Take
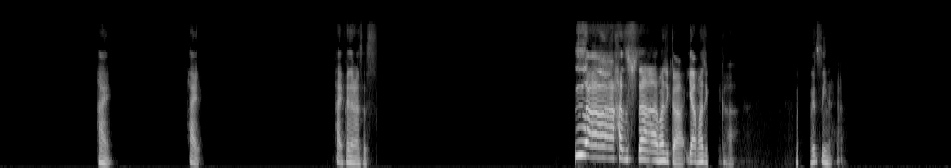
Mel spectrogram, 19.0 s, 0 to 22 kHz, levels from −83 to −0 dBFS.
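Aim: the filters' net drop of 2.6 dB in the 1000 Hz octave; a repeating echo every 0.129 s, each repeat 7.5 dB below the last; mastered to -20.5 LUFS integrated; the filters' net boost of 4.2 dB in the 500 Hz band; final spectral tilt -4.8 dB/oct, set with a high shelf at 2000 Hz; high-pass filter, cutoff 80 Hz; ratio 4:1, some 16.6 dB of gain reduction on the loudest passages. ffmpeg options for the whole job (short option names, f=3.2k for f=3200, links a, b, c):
-af "highpass=80,equalizer=f=500:t=o:g=8,equalizer=f=1k:t=o:g=-5,highshelf=f=2k:g=-8,acompressor=threshold=-32dB:ratio=4,aecho=1:1:129|258|387|516|645:0.422|0.177|0.0744|0.0312|0.0131,volume=15dB"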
